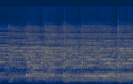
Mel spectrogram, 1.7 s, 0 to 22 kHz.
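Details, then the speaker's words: 8-track tape with correctly replaced pressure pad; clean steady music playback with no warble, dropouts or muffled highs, tape riding the head properly: normal tape playback. "now you know why it's important to build when you're replacing these pressure pads to do it right because if you don't well let me show you if you do it right sounds like"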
